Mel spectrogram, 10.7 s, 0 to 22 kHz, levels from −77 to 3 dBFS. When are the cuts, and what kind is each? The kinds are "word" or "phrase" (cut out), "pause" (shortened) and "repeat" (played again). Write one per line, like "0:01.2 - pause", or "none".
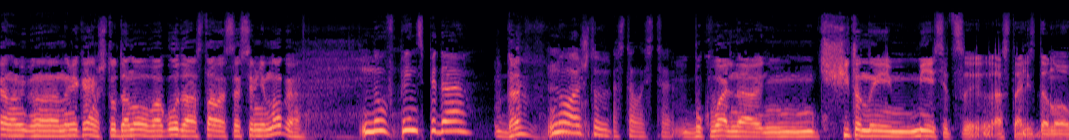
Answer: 0:06.1 - word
